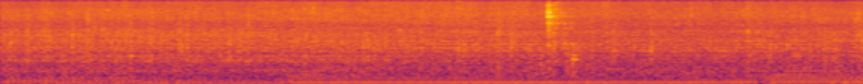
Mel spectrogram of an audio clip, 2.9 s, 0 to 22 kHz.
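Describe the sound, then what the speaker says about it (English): Diced potatoes, seasoned with garlic salt and black pepper, sizzle steadily in hot oil in a pan, an even frying hiss with one brief sharp pop near the end and no voices. "Once our oil is nice and hot, we're going to add 3 small diced potatoes"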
